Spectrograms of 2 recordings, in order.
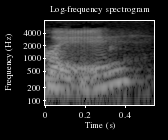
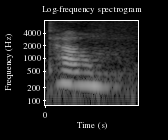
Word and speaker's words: khỏe: khỏe, calm. Ban que Calm. calm. Yeah. It's like calm. Get calm, yes.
